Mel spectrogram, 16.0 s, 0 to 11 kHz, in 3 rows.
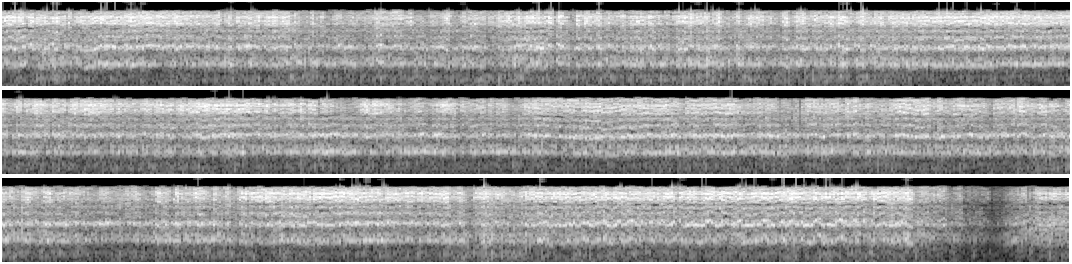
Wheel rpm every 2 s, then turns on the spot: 220, 230, 230, 230, 230, 230, 210, 170.
none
